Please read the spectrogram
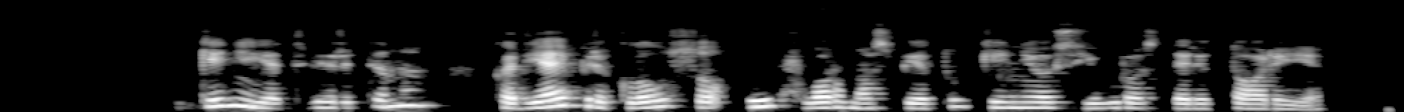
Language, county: Lithuanian, Panevėžys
